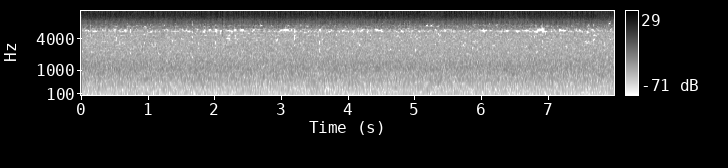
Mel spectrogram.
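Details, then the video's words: High, continuous insect trilling forms a bright shimmering band without a break. The pulses are rapid and blur into one ringing tone over a low, quiet background hiss. "high pitched INSECT sounds"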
